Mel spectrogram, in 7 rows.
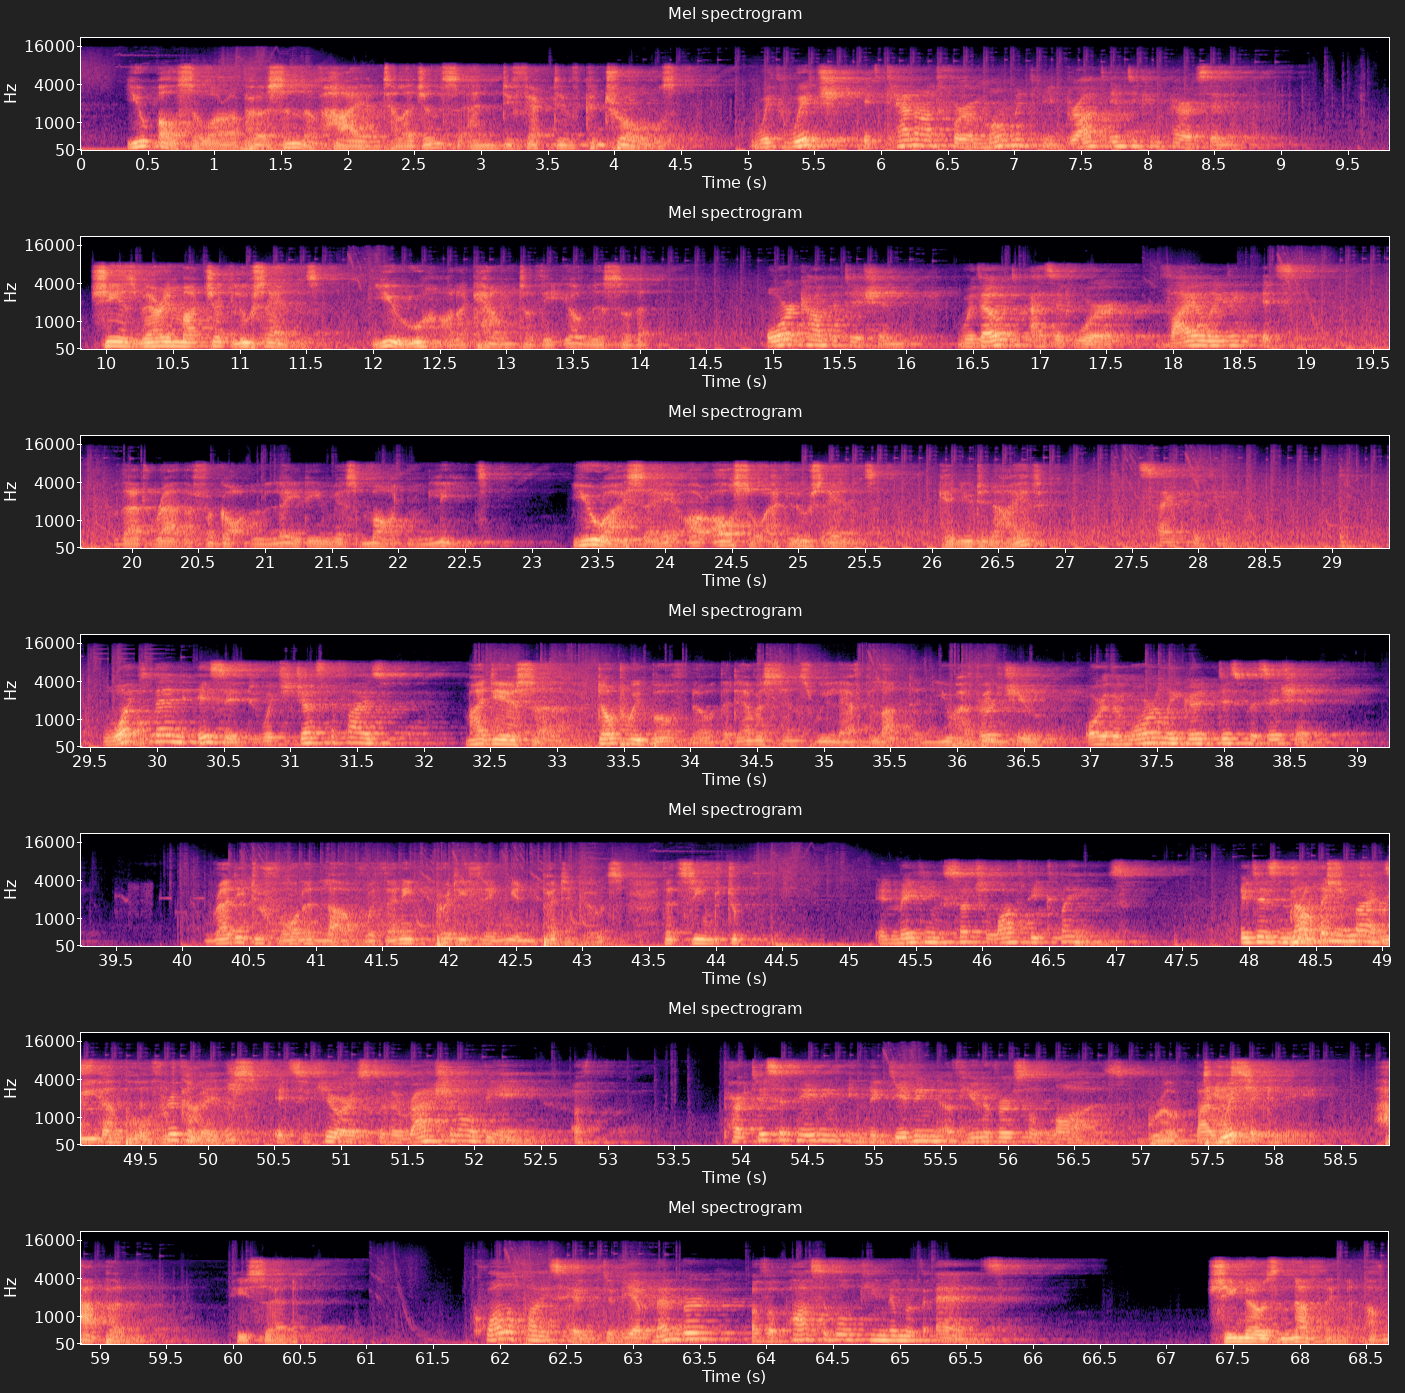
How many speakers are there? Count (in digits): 2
